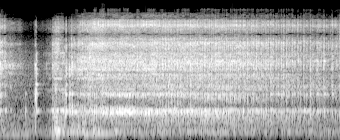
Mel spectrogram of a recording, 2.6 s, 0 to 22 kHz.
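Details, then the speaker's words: Torque converter from the "55" drag car's transmission, hand-spun during teardown for season prep after earlier fresh clutches: freewheels one direction with an even, smooth whirr and faint light ticking, no grinding or catching. One-way clutch is normal. "Everything sounds really good. It'll just freewheel this direction. It's not a fixed deal."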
